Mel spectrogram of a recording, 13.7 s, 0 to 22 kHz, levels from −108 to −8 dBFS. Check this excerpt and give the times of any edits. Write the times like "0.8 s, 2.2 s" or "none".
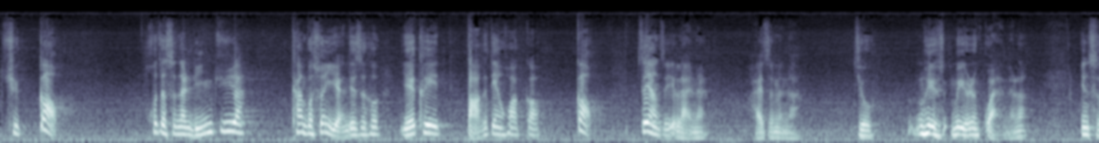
none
